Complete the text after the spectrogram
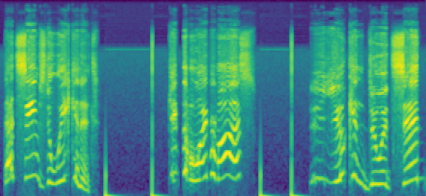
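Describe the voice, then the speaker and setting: A woman voicing an excitable young cartoon animal sidekick in a game, exclaiming and urging. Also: extremely high pitch, slow, slight background noise, full character voice. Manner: exclaiming, urgent, cheering.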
